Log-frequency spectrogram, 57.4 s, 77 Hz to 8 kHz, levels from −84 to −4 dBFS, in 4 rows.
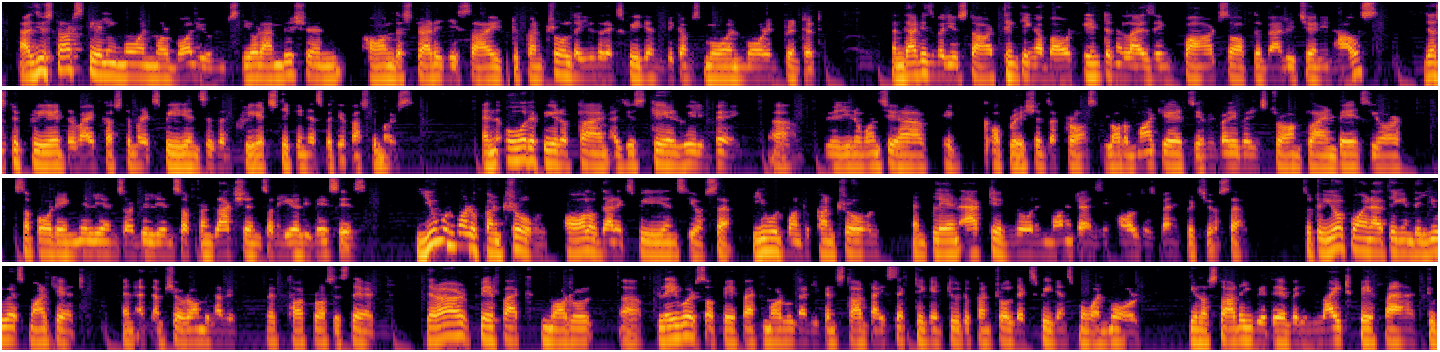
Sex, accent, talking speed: male, Indian, 180 wpm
